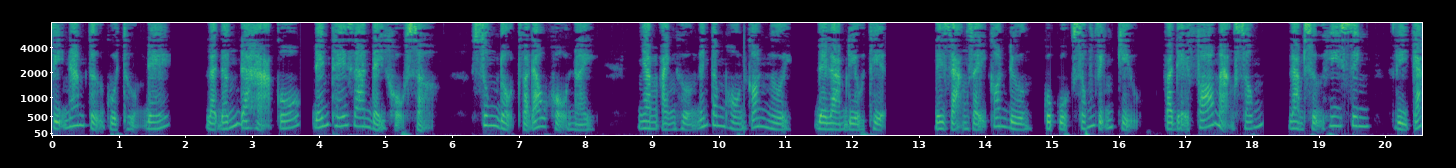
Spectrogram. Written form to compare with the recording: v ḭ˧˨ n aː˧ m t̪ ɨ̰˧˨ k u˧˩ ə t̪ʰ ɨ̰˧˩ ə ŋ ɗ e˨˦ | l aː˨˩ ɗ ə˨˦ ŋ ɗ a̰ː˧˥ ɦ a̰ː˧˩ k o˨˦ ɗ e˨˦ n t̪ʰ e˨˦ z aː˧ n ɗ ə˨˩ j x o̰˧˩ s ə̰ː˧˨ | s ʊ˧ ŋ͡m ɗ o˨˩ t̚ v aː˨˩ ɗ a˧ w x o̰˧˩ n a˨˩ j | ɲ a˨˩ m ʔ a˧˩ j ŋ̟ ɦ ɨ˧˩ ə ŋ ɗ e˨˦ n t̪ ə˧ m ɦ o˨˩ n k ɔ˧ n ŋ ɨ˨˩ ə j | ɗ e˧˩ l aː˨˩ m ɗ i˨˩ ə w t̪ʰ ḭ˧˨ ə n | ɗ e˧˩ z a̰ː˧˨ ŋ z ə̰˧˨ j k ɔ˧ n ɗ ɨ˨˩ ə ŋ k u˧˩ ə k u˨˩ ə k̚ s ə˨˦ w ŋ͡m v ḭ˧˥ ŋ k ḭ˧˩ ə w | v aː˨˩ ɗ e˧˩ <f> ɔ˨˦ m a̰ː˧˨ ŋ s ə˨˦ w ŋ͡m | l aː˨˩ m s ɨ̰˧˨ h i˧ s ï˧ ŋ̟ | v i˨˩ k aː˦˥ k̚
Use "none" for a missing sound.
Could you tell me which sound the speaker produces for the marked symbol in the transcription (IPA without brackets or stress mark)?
f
